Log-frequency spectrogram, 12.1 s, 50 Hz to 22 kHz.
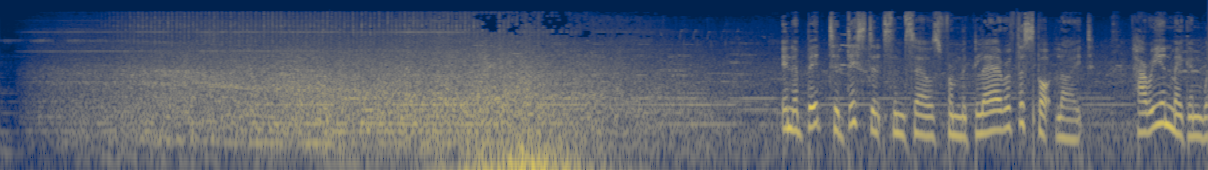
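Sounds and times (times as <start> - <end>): rushing rumbling transition effect: 4.3 - 6.7.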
